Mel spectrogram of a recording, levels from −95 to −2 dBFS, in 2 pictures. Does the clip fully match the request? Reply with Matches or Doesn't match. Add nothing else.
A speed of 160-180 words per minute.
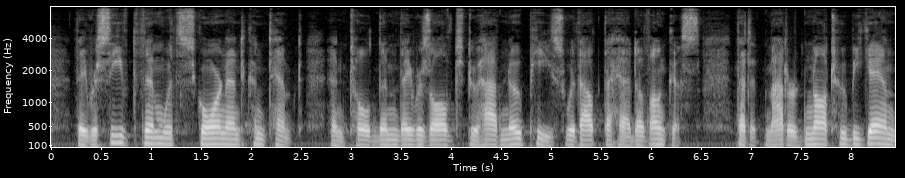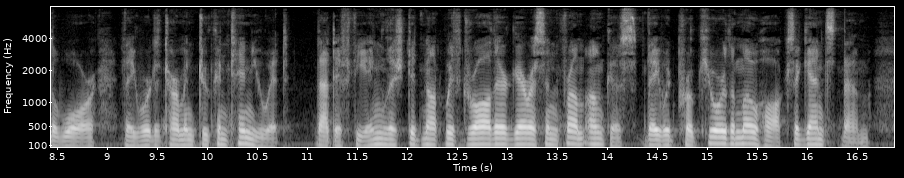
Doesn't match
